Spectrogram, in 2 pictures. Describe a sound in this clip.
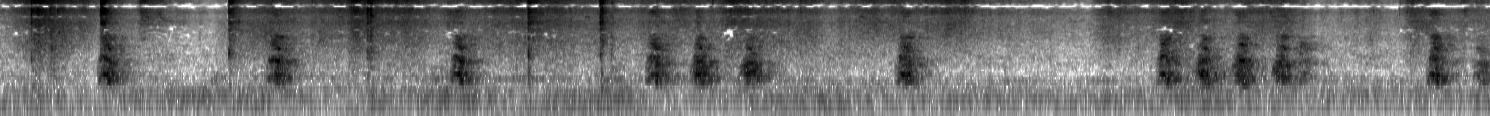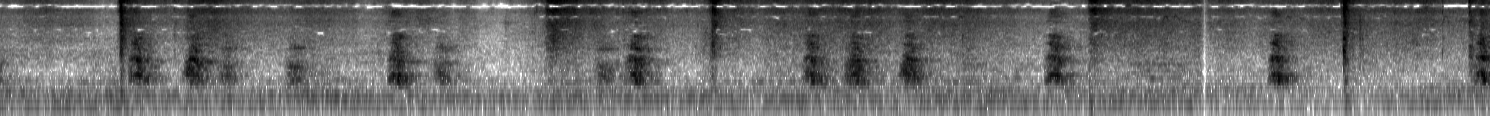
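Pruning shears snip through branches up in a tree.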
